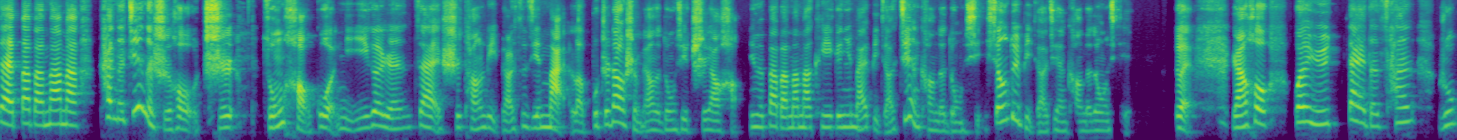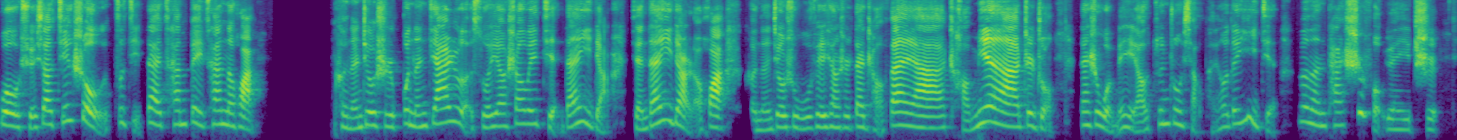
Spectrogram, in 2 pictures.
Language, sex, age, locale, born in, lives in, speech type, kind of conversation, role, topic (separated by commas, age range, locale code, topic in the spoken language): Chinese, female, 35-39, zh-CN, China, United States, conversation, advice, advisor, 如何在沟通中建立并保持信任？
